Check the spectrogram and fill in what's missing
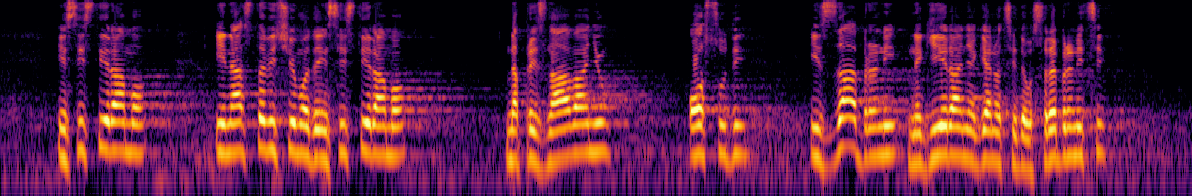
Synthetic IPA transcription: insist̪iːɾamo̞ | inast̪aʋit͡ɕe̞mo̞d̪ainsist̪iːɾamo̞ | napɾiznaːʋaːɲu | o̞sud̪iː | zaːbɾanine̞ɡiːɾaɲaɡe̞no̞t̪sid̪ausɾe̞bɾe̞nit̪si

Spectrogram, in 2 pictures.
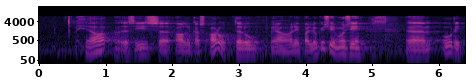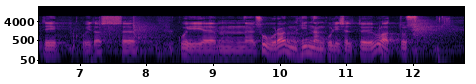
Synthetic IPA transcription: jɑsiːsɑlɡ̥ɑsɑɾut̪ˑːe̞lujɑ̰o̞̰lʲipɑlʲjukysʲimusi | uːɾit̪ːi | kujd̪̥ɑs | kuj | suːɾo̞nɦinːɑŋɡ̥ulʲːise̞lt̪ːø̞ːylɑt̪ˑːus

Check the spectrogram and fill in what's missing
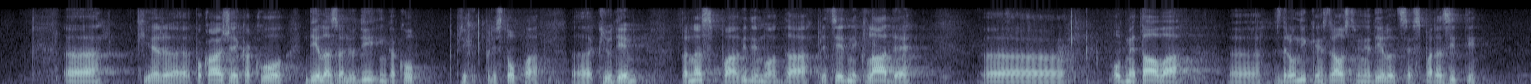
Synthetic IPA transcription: kʰjeɾpɔkaːʒɛkakʰoːd̪eːlazaljud̪iːʔiŋkakoː | ɾipɾist̪oːpa | klʲjud̪eːm | pəɾnɐspaʋid̪imɔd̪apɾɛt̪seːd̪nikʋlaːd̪ɛ | ɔbmɛt̪aːʋa | zd̪ɾawniːkɛinzd̪ɾawst̪ʋɛnɛd̪eːlawt̪sɛspaɾazit̪i

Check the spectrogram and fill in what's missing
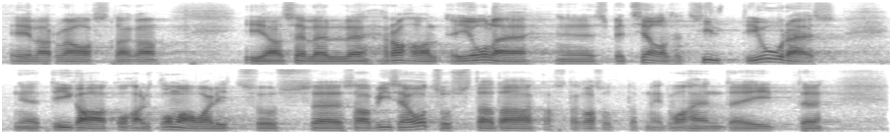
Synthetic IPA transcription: e̞ːlɑrve̞ɑːst̪ɑɡ̥ɑ | jɑ̰se̞lːelrʔɑɦɑle̞̰jo̞lespe̞t̪siɑːlse̞t̪silt̪ːijuːɾe̞s | nḭet̪ːˑiɡ̥ɑko̞ɦɑlikːo̞mɑvɑlʲit̪sussɑːb̥ise̞o̞t̪sust̪ɑd̪̥ɑkɑst̪ɑkɑsut̪ːˑɑb̥nḛjd̪vɑ̰ɦe̞nd̪e̞jd̪̥

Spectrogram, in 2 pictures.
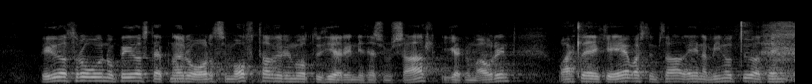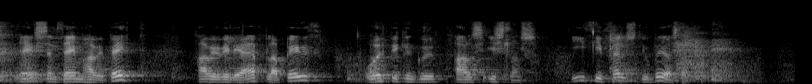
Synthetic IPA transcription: pɪɣðaθɾoːwʏnɔɣpɪɣðast̪ɛpnaɾʏɔɾðsɛmɔft̪havɛːɾɪnɔːt̪ʏθiaɾɪnːiθɛsːʏmsaːlicɛknʏmaːwɾɪnɔɣajht̪aðɪɛhcɪɛːvast̪ʏmθaðejnamiːnut̪ʏɾaðθθejɾ̥sɛmθejmɦavɪpejht̪ | havɪvɪljaɛplapɪɣð | ɔɣʏhpiciŋkʏalsist̪lans | iθifɛlst̪juwpɪɣðast̪ɛpna

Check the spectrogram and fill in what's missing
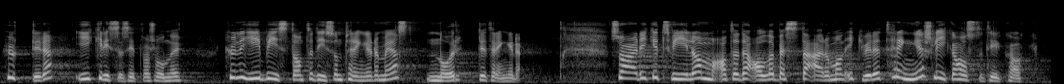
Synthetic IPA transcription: hʉʈːəɾəʔɪkʰɾiːsəsɪt̪ʋɑʂuːnəɾ | kʰʉnːəjiːbiːst̪ɑnt̪ʰɪld̪ɪsɔmt̪ʰɾɛŋːəɖɛmeːst̪nɔɾd̪̥ɪt̪ʰɾɛŋːəɖɛ̰ | sɔæɖɛɪkːət̪ʰʋiːlɔmɑ̰t̪̚d̪ɛʔɑlːəbɛst̪əæɾɔmːɑnɪkːəʋɪlːət̪ʰɾɛŋːəʂɭiːkəhɑst̪ət̪ʰɪlkʰɑːk

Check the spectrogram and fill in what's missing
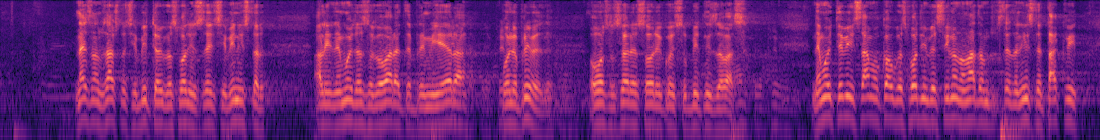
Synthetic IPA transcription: ne̞znamzaʃt̪o̞t͡ɕebit̪ioijɡospo̞d̪inslʲed̪et͡ɕiminist̪aɾ | a̰linemojud̪azaɡo̞ʋaːɾat̪e̞pɾe̞mijeːɾapoʎopɾiʋɾed̪e | o̞̰ʋos̬usʋe̞ɾeso̞ɾiko̞isubit̪nizaʋaːs | ne̞mojt̪e̞ʋiːsamo̞kaoɡospo̞d̪inʋesilʲononaːd̪amse̞d̪aniːst̪e̞t̪akʋi

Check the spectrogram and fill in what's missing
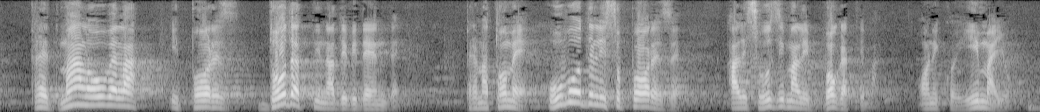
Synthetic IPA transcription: pɾed̪maːlouʋe̞laipo̞ːɾe̞zd̪o̞d̪at̪ninad̪iʋid̪e̞nd̪ḛ | pɾe̞mat̪o̞me̞uʋo̞d̪ilisupo̞ːɾe̞zḛ | alisuuzimalibo̞ɡat̪ima̰ | o̞niko̞jiima̰jṵ

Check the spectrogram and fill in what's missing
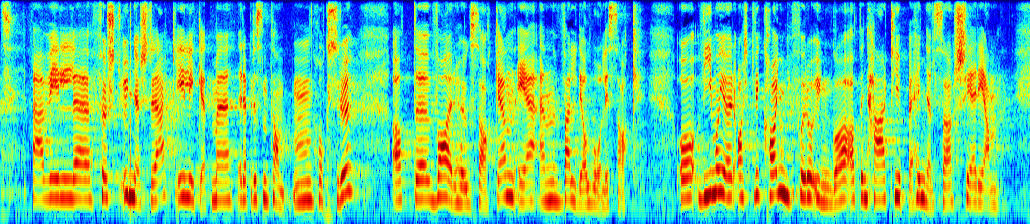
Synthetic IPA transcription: æɪʋɪlfœʂʈʉɲːəʂʈɾeːkʰɪliːkəheːt̪mɛɾɛpɾəsnt̪ʰɑnt̪n̩hɔksɾʉʔɑt̪ʋɑːɾəhœʉɡsɑːkənɛʔɛnʋɛld̪ɪɑlʋo̰ːɭɪsɑ̰ːk | ʔɔʋɪmɔjøːɾəʔɑʎt̪ʋɪkʰɑɲfɔɾɔʉɲɡoːɑ̰t̪̚d̪ɛnhæːʈʰyːpəɦɛɲəlsɑʂeːɾɪjɛnː

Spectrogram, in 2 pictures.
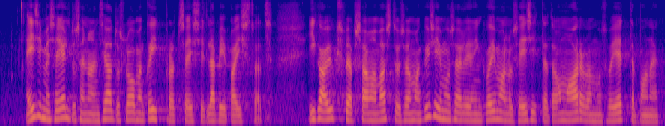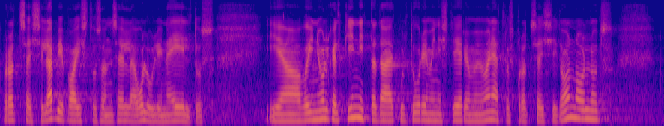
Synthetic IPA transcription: e̞s̬ʲime̞se̞e̞ːld̪use̞nɑonse̞ɑd̪uslo̞ːmekɤjk̚pro̞t̪se̞sːid̪̥læbipɑjst̪vɑ̰d̪̥iɡ̥ɑykspeɑb̥sɑːmɑvɑst̪useo̞mɑkysʲimuse̞leniŋɡ̥vɤ̞jmɑlusee̞s̬ʲit̪ːˑɑd̪̥ɑo̞mɑɑrvɑmusvɤje̞t̪ːe̞pɑnekːpro̞t̪se̞sːilæbipɑjst̪uso̞nse̞lːeo̞luline̞e̞ːld̪̥us | jɑvɤ̞jnjulɡ̥e̞lt̪̚kinʲːit̪ːˑɑd̪̥ɑe̞t̪̚ˑkult̪ːˑuːɾiminist̪e̞ːɾjumimenʲet̪luspro̞t̪se̞sːid̪̥o̞nːo̞lnud̪̥

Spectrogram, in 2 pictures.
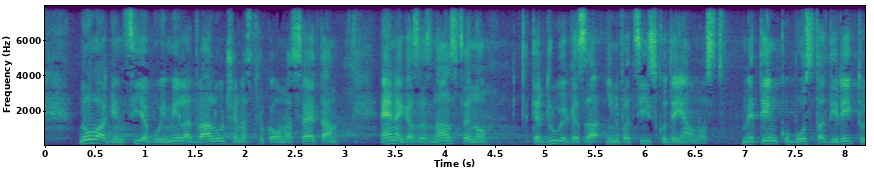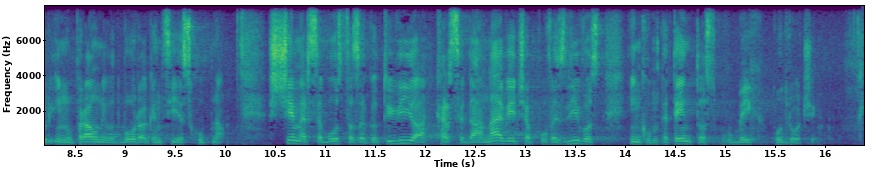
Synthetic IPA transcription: nɔːʋaːɡɛnt̪sijaboimeːlad̪ʋaːloːt͡ʃɛnast̪ɾɔkɔwnasʋɛːt̪a | ɛːnɛɡazaznanst̪ʋɛnɔ | t̪ɛɾd̪ɾuːɡɛɡazaʔinɔʋat̪siskɔd̪ɛjawnɔst̪ | mɛt̪ːemkɔboːst̪ad̪iɾeːk̚t̪ɔɾinupɾawniɔd̪bɔːɾaɡɛnt̪siːjɛskupna̰st͡ʃeːmɛɾsɛboːst̪azaɡɔt̪ɔʋiːlakaɾsɛd̪anajʋeːt͡ʃjapɔʋɛzliːʋɔst̪iŋkɔmpɛt̪ɛnt̪nɔst̪uɔbexpɔd̪ɾoːt͡ʃjix

